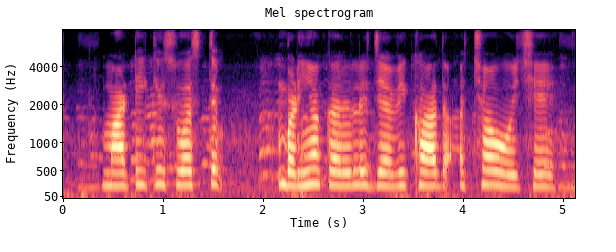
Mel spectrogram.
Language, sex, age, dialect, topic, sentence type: Maithili, female, 25-30, Angika, agriculture, question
